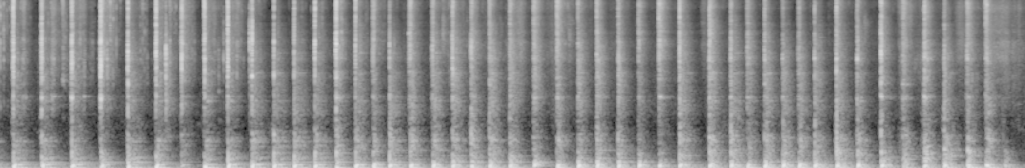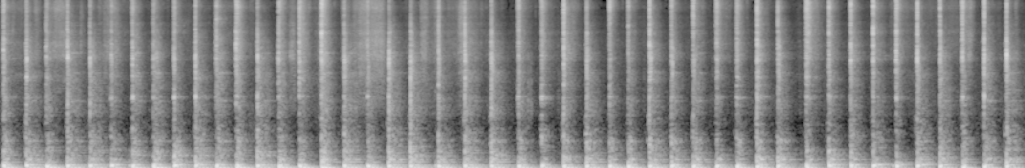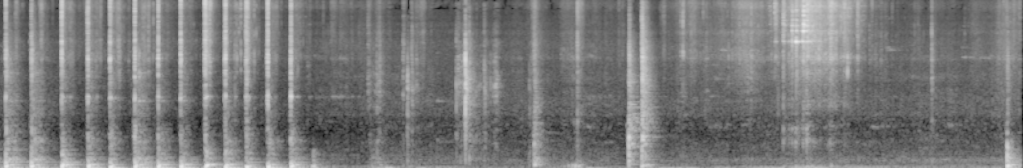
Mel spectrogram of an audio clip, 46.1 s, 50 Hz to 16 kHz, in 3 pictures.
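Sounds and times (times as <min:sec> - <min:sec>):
pestle pounding in wooden mortar: 0:00.0 - 0:35.9
crushed beans rattling into bowl: 0:41.8 - 0:43.9.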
